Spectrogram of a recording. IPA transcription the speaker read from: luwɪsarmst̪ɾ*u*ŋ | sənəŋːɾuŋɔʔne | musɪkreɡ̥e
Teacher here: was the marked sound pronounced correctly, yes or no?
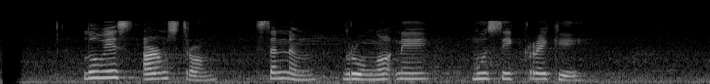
no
